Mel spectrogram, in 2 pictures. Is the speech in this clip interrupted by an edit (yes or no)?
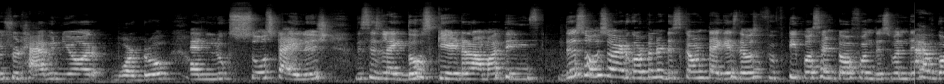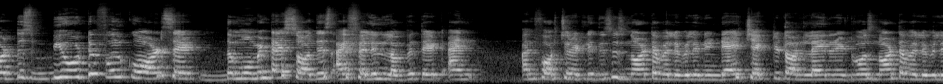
yes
